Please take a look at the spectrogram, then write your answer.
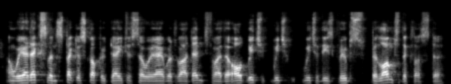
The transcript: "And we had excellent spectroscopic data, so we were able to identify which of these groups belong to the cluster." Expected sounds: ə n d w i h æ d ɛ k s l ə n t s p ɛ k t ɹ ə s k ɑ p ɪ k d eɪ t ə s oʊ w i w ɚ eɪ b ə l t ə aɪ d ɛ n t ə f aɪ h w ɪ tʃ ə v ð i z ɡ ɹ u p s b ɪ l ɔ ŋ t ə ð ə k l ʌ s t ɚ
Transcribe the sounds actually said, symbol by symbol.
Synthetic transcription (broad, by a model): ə n w i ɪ d ɛ k s l ə n t s p ɛ k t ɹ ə s k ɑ p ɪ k d eɪ t ə s oʊ w i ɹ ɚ eɪ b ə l t ə aɪ d ɛ n t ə f aɪ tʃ w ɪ tʃ ə v ð i z ɡ ɹ u p s b ɪ l ɔ ŋ t ə ð ə k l ʌ s t ɚ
